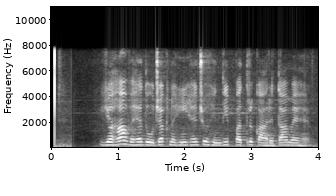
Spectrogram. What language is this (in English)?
Hindi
